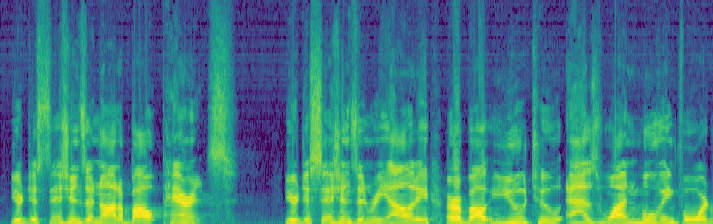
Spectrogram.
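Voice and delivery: loud, high, emphatic preaching; full-force preaching. Acted. Pastor urging young couples, preaching loud and high. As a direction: drive each point home to the pews.

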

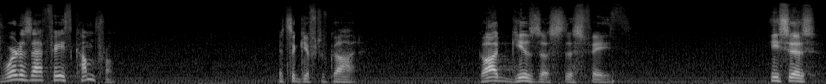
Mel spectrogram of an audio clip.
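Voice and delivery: normal talking voice

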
